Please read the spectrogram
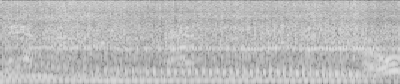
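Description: An off-road vehicle's engine idling steadily close by, its pitch holding even.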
